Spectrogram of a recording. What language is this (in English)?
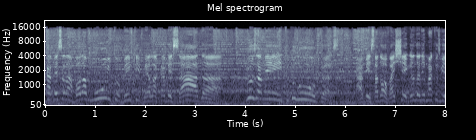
Portuguese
